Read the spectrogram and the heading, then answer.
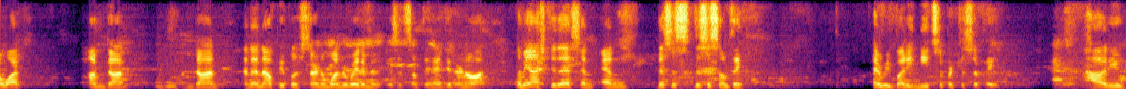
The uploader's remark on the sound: live at ADA Smilecon 2022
